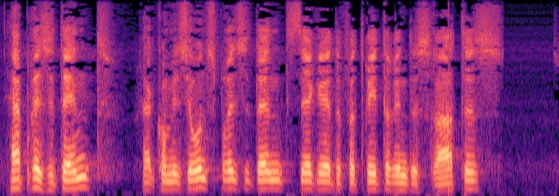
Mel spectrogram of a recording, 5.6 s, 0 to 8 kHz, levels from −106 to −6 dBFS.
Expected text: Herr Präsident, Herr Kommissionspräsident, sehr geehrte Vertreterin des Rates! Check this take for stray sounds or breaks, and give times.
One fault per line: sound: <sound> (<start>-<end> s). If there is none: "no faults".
no faults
